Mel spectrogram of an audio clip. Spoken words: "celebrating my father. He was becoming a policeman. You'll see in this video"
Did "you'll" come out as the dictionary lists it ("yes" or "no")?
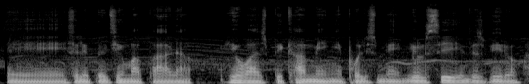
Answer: yes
